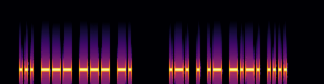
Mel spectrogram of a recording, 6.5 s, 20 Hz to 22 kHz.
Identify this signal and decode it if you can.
Morse code, heard as a keyed tone, about 22 wpm, 700 Hz. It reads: SOON REACH
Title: 2x Word-Spacing - Sentences from Top 400 Words - 22wpm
